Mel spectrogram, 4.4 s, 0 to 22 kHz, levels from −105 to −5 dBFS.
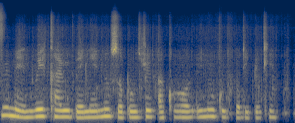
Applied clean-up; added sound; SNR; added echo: neural mask model RNNoise.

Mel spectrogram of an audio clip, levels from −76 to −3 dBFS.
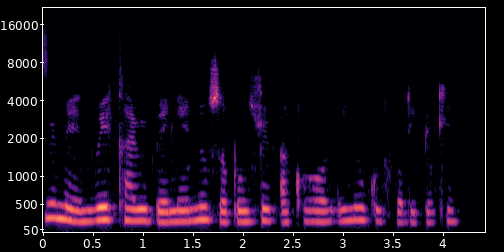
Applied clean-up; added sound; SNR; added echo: neural mask model DeepFilterNet 3.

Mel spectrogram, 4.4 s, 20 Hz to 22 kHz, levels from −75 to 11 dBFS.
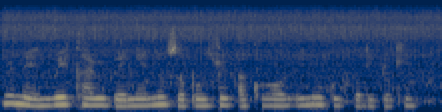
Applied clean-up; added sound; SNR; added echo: none; Water tap, faucet; 11 dB; none.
